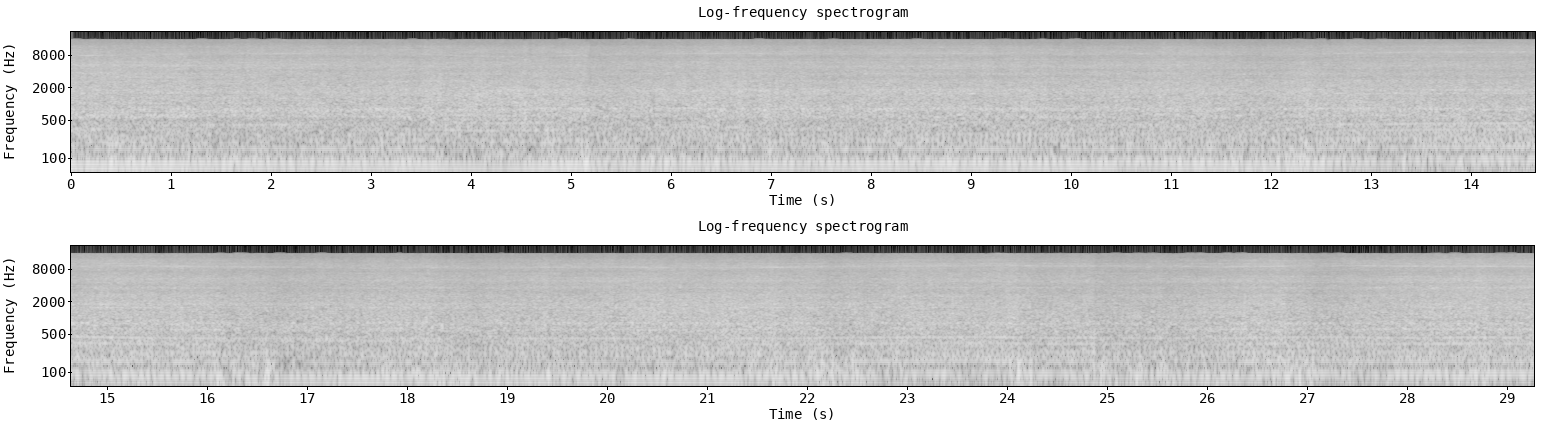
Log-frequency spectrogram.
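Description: Long-tail boat's engine running steadily under way, an even drone with the rush of water and wind over it.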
